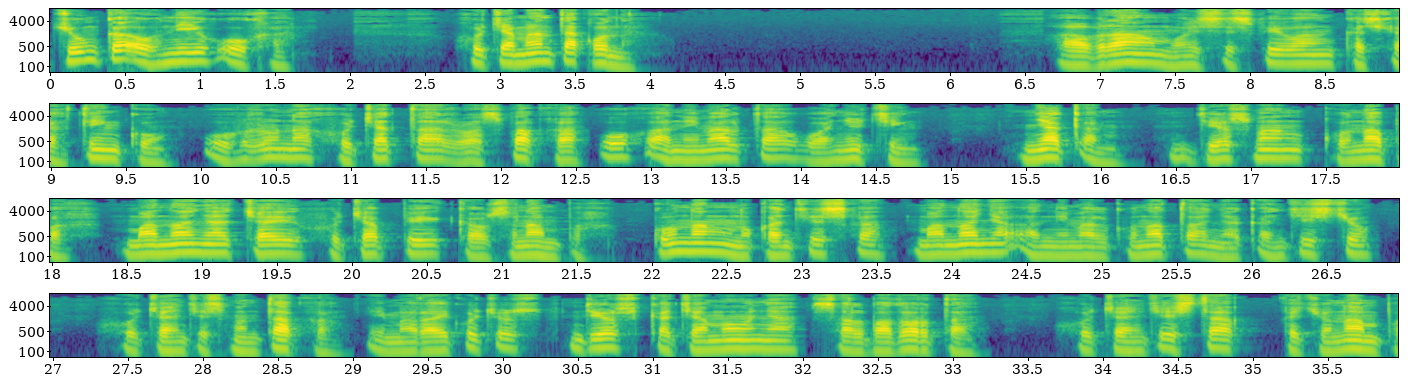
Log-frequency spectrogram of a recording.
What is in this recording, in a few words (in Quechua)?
good news quechua norte de bolivia apolo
